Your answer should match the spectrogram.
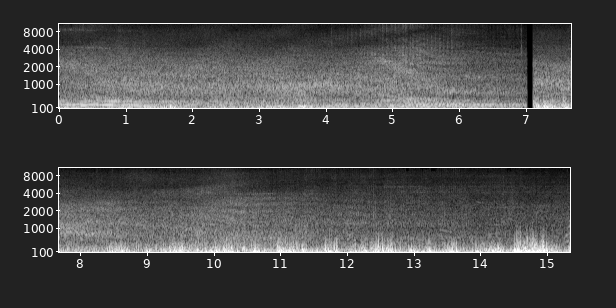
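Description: Road traffic noise: vehicle engines running with steady tones, and a vehicle passing about four to six seconds in. After a sudden cut about seven seconds in, a louder, uneven low rumble of traffic.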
